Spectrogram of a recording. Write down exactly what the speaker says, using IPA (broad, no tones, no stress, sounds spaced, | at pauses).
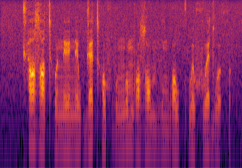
kʰ ɛ zˤ ɛ tʰ ʊ n e n e w ɡ ɛ tʰ ɔ xʷ v ʊ ŋ o m ɡ o zˤ o m v u m w ɔ w kʷʼ ɛ xʷ ɛ d w ʊ θ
